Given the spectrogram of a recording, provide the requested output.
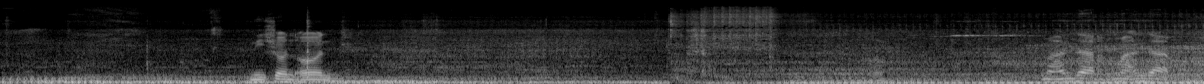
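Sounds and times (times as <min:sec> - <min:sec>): scooter engine starting and idling: 0:06.2 - 0:12.0.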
